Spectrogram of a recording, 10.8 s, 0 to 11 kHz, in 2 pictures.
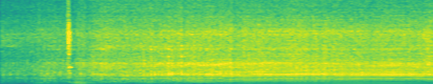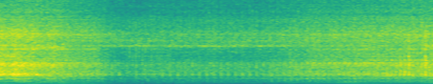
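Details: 1996 Mazda MX-6 revving and settling, runs and drives fine, service engine soon light on: steady regular knock rising with engine speed; owner suspects a bad valve or failing rod bearing, unconfirmed.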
